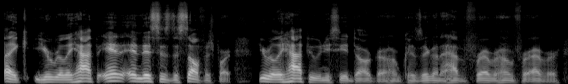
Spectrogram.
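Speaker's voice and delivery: normal talking voice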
